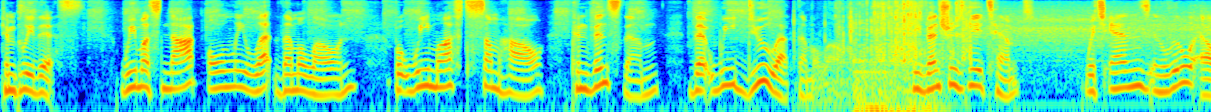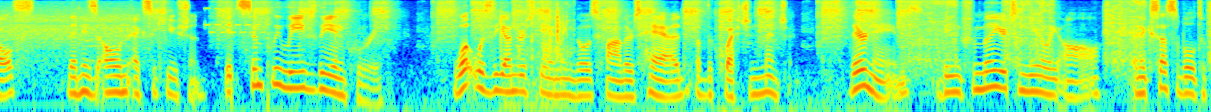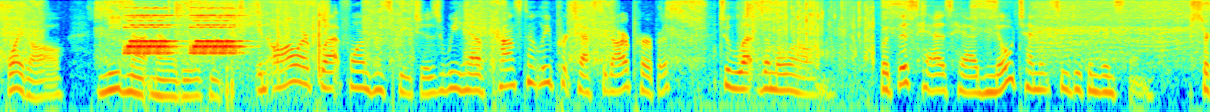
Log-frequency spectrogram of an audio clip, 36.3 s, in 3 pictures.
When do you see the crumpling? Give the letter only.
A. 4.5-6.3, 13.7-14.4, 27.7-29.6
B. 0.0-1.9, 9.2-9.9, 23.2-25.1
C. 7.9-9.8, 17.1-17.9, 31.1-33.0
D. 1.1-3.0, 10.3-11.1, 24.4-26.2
C.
